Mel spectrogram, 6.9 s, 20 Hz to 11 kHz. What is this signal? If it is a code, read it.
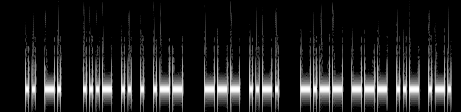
Morse code, heard as a keyed tone, about 25 wpm, 700 Hz. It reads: IN VIEW OF YOUR
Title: Sentences from Top 900 Words 25wpm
